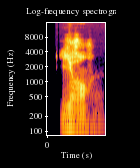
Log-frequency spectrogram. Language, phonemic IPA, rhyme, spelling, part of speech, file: French, /i.ʁɑ̃/, -ɑ̃, Iran, proper noun, LL-Q150 (fra)-Iran.wav
- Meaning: Iran (a country in West Asia; official name: République islamique d'Iran)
